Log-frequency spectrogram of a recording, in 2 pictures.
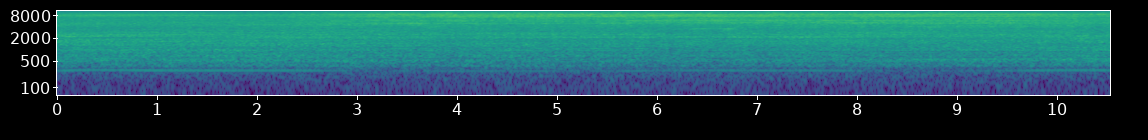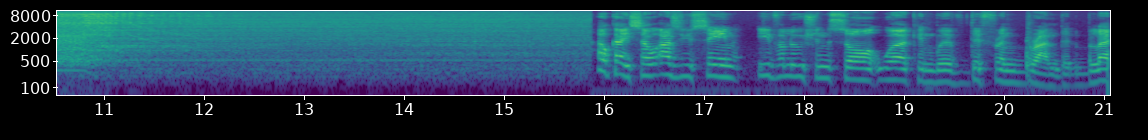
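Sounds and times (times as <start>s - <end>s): mitre saw cutting plywood: 0.0s - 15.9s
low hiss: 15.4s - 21.0s.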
